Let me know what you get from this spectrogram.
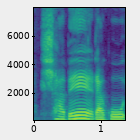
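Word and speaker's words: שָׁוְא: 망령되이는 히브리어로 샤베라고 읽는데요.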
